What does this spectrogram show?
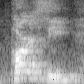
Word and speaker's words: Parsi: The word pronounced Parsi is the Persian language. Literally means Persian. Note that Farsi is Arabization of the word Parsi, which is used as an endonym of Persian.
